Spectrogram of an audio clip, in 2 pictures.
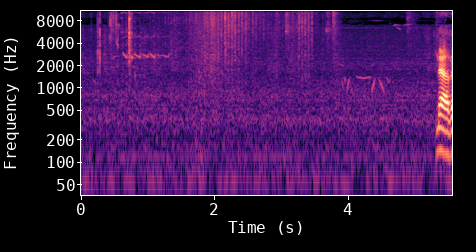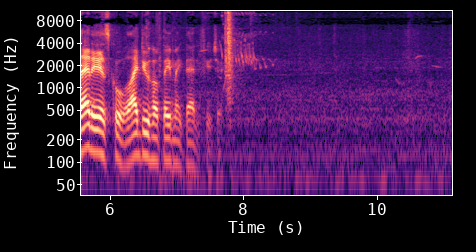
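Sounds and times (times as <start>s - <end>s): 
bird chirps: 0.4s - 5.4s, 7.4s - 11.1s
speech: 5.3s - 7.8s.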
